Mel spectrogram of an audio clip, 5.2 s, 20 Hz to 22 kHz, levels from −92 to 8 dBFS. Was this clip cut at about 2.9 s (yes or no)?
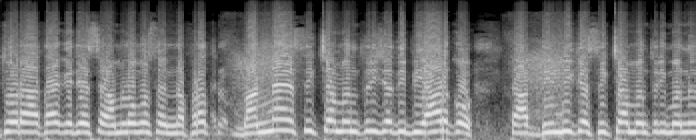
no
